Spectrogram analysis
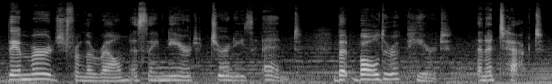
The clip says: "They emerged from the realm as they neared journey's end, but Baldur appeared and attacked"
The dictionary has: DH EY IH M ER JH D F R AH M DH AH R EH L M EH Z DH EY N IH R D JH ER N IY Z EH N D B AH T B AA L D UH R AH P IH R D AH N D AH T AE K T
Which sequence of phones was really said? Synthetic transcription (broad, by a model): DH EY IH M ER JH D F R AH M DH AH R EH L M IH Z DH EY N IH R D JH ER N IY Z EH N D B AH T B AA L D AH R AH P IH R D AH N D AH T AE K T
